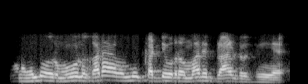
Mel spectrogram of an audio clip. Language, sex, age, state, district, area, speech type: Tamil, male, 45-60, Tamil Nadu, Tiruppur, rural, conversation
